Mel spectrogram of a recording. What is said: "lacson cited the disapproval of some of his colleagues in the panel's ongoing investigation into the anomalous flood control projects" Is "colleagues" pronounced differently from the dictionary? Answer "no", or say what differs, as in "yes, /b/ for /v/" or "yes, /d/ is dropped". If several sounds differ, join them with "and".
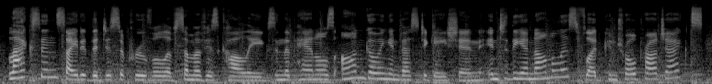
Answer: no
